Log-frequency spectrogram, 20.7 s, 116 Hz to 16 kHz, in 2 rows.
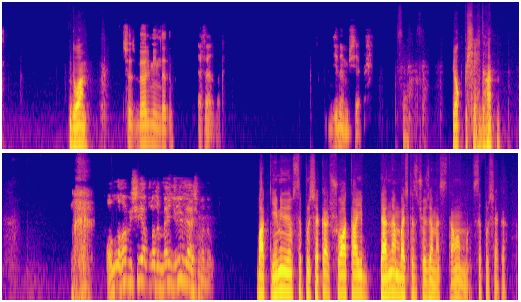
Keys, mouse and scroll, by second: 12.1-12.5 scroll down 2, 12.5-14.5 middle drag, 14.5 Tab, 14.6-16.3 drag, 20.5 scroll up 3.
